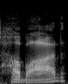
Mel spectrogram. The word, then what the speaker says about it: Chabad: like you've never even heard one rabbi say pronounce khabad khabad.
